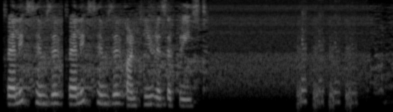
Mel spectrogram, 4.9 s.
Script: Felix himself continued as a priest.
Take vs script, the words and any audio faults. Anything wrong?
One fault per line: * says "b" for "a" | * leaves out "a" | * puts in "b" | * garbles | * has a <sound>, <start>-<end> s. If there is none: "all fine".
* puts in "felix himself"
* has a laugh, 3.7-4.5 s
